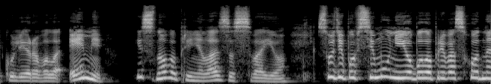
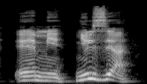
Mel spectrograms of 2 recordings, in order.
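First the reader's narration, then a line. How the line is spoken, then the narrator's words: Sharp scolding shout. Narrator (Russian): прикрикнул Эллиот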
